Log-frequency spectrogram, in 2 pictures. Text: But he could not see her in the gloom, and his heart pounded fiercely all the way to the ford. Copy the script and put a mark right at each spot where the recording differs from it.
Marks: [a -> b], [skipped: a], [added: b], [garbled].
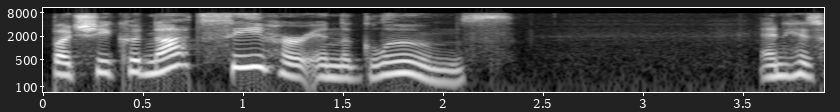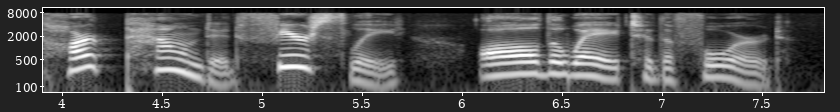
But [he -> she] could not see her in the [gloom, -> glooms] and his heart pounded fiercely all the way to the ford.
